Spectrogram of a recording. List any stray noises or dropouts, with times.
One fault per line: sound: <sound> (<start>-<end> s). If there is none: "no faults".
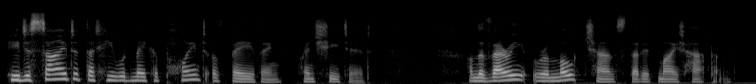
no faults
